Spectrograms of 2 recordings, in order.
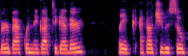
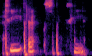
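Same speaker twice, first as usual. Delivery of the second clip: whispering; 8 dB quieter, slower than usual. Real, not acted. Typing a search aloud.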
